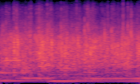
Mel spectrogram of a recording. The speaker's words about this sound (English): Amen. Amen. Clap for Jesus, everybody.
